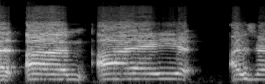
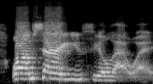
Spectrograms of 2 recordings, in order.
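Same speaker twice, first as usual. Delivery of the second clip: normal talking voice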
